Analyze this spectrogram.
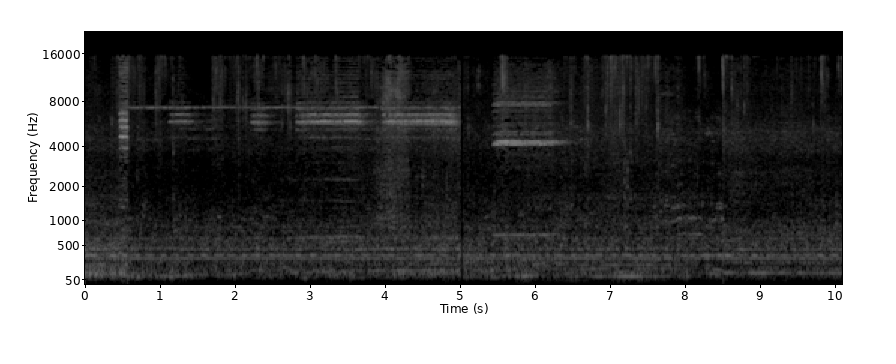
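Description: Soft rice squishes and rustles as it is mixed by hand.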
